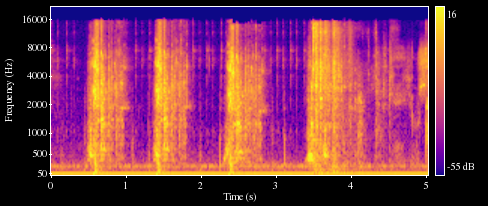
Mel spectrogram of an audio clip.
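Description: Sharp hit sounds from a video game ring out several times.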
